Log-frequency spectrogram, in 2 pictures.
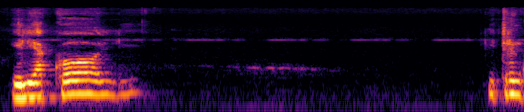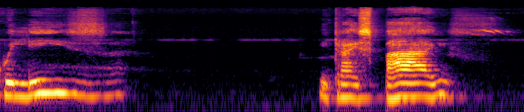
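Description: A middle-aged man speaks slowly and calmly, close to the microphone, with long pauses.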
